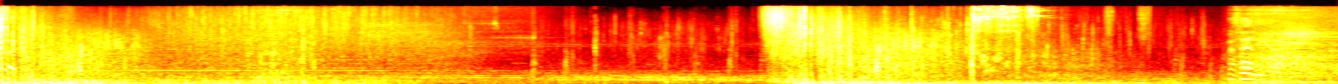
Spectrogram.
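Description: The Confringo spell in Hogwarts Legacy sets off loud, booming blasts that roll into sustained rumbling, with several sharp bursts and crackles over a continuous game backdrop.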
